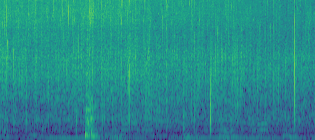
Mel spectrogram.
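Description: Garlic and bread frying in olive oil for Portuguese acorda crackle and hiss in a steady, close sizzle, with a few sharper pops and a brief burst of stirring.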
